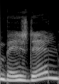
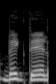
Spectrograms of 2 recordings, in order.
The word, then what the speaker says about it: Bechdel: test de bec d'elle qu'on prononce souvent belge d'elle mais c'est plutôt bec d'elle en vrai c'est un test qu'on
